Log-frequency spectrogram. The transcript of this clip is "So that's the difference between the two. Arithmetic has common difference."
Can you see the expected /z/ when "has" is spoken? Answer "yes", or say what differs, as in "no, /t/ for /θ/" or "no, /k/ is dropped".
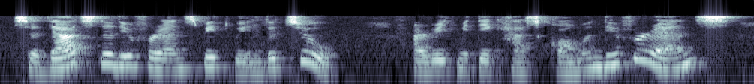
no, /s/ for /z/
